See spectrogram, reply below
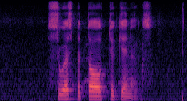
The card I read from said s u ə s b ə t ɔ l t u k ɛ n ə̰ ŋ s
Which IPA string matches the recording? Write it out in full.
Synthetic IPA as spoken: s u ə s b ə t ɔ l t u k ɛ n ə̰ ŋ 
